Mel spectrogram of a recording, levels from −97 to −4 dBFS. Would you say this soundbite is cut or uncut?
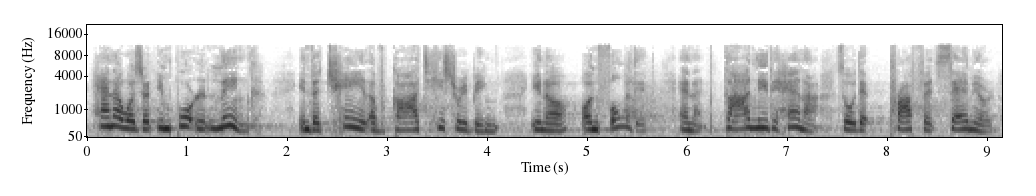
uncut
